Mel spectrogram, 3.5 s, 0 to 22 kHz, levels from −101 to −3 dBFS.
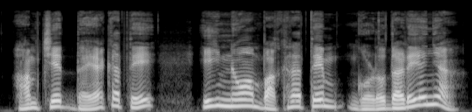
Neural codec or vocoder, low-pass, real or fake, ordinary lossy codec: vocoder, 48 kHz, 128 mel bands, Vocos; 14.4 kHz; fake; none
